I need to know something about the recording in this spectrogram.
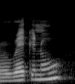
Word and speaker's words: oregano: put a bit of oregano or oregano as some of you might pronounce it you can put salt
